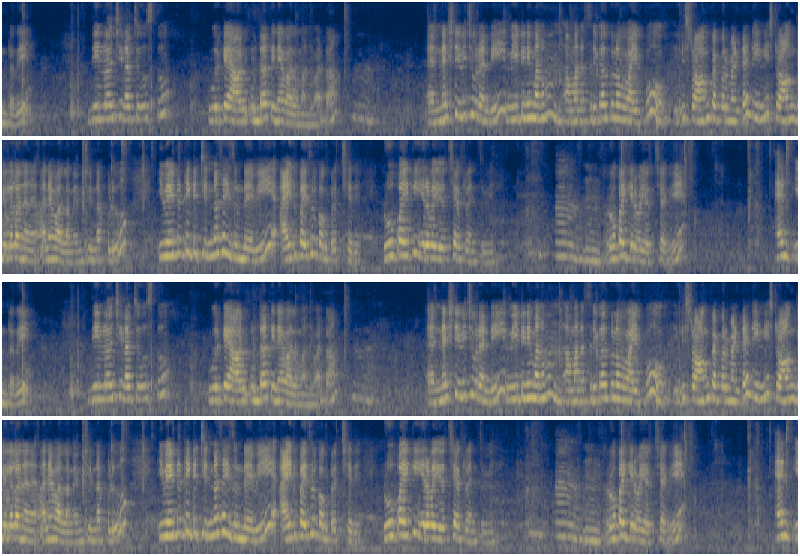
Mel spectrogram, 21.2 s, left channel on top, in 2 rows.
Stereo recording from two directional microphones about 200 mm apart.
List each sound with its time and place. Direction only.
0.1 s a woman's voice: centre (ahead or behind)
5.6 s a woman's voice: centre (ahead or behind)
18.3 s a woman's voice: centre (ahead or behind)
20.9 s a woman's voice: 5° right (ahead or behind)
